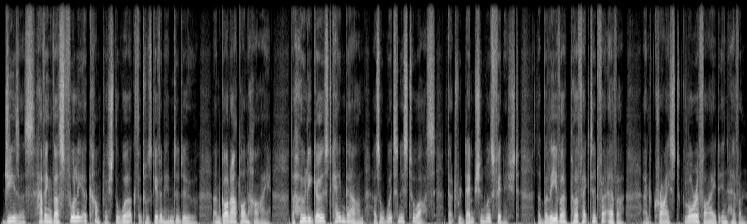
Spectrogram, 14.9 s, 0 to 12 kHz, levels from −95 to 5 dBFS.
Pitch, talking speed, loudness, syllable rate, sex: 135 Hz, 165 wpm, -18 LUFS, 4.9 syllables/s, male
